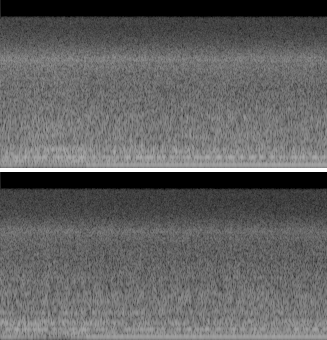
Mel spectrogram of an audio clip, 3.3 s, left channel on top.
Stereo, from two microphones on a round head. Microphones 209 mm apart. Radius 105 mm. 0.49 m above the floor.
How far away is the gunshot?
I don't hear a gunshot.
